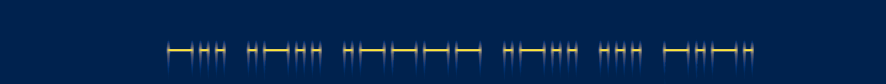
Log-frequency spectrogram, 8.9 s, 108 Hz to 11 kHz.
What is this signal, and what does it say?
Morse code, heard as a keyed tone, about 15 wpm, 700 Hz. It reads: DL1LSC
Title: DXCC-100 Call Signs - 6 Characters - Repeated 2x - 15wpm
